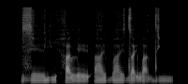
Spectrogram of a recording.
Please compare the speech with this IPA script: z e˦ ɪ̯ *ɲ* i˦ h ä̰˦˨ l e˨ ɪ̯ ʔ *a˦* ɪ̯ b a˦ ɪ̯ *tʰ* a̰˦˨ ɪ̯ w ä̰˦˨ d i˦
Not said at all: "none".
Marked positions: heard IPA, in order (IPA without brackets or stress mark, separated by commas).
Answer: j, a˦, d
